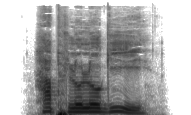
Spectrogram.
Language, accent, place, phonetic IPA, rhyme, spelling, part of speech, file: German, Germany, Berlin, [haploloˈɡiː], -iː, Haplologie, noun, De-Haplologie.ogg
- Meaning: haplology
